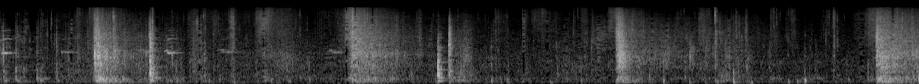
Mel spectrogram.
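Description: Hay rustles as it is tossed over a fence.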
